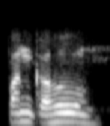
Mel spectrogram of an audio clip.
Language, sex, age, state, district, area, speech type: Maithili, male, 18-30, Bihar, Saharsa, urban, conversation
